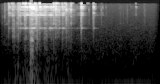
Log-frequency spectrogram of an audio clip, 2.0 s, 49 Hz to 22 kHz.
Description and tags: keys rattle3
Rattling bunch of keys being taken out. Recorded with Oktava-102 mic and Behringer UB1202 mixer.
foley, keys, metal, rattle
